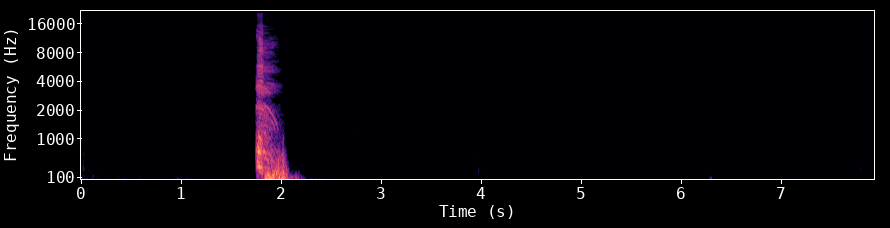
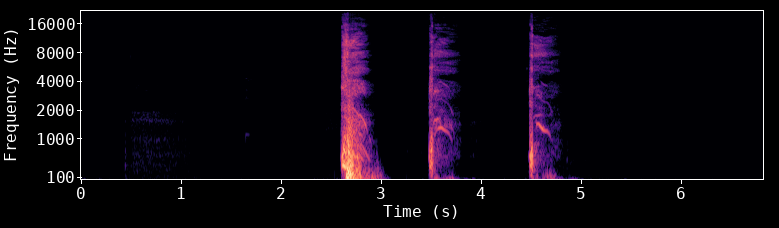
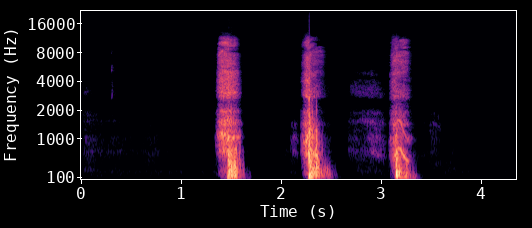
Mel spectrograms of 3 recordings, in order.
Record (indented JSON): {
  "cough_length": "7.9 s",
  "cough_amplitude": 17506,
  "cough_signal_mean_std_ratio": 0.16,
  "three_cough_length": "6.8 s",
  "three_cough_amplitude": 32768,
  "three_cough_signal_mean_std_ratio": 0.17,
  "exhalation_length": "4.4 s",
  "exhalation_amplitude": 32768,
  "exhalation_signal_mean_std_ratio": 0.25,
  "survey_phase": "beta (2021-08-13 to 2022-03-07)",
  "age": "45-64",
  "gender": "Female",
  "wearing_mask": "No",
  "symptom_none": true,
  "smoker_status": "Never smoked",
  "respiratory_condition_asthma": false,
  "respiratory_condition_other": false,
  "recruitment_source": "REACT",
  "submission_delay": "4 days",
  "covid_test_result": "Negative",
  "covid_test_method": "RT-qPCR"
}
